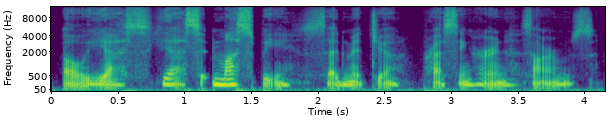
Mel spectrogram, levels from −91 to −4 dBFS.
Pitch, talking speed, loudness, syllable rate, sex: 190 Hz, 190 wpm, -21 LUFS, 4.0 syllables/s, female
